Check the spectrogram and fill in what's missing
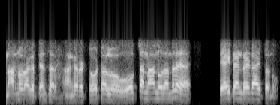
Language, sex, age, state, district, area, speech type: Kannada, male, 45-60, Karnataka, Bellary, rural, conversation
